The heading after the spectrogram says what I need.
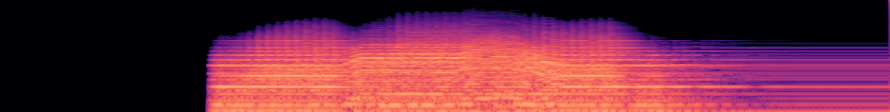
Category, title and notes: Sound effects > Electronic / Design
Sci-Fi Beam Device - Hollow Distorted
A beam sound I accidentally made using loopback feedback from Reason to Reaper. Sounds like a beam weapon charging up or something. Used in a few of my other sounds.
particle, zap, energy, weapon, electric, nuclear, beam, distortion, hollow, charge, tachyon, device, laser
